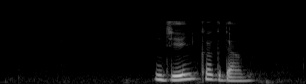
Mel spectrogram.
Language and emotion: Russian, neutral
